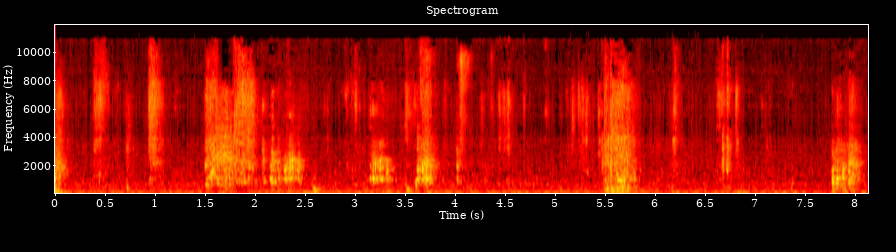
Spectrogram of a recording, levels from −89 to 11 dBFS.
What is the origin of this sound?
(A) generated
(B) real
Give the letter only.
A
